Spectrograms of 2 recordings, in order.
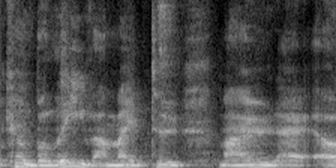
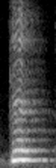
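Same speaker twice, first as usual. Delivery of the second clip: sudden high loud whoop; 11 dB louder than usual. Retold or imitated. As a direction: yelp it out like a cartoon. Pit crew guy's sound effect.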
